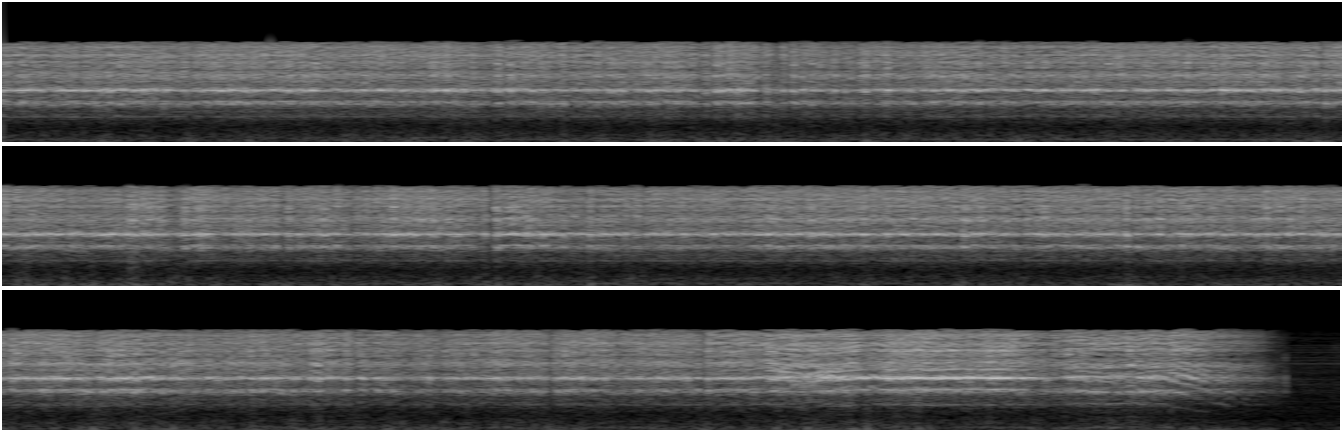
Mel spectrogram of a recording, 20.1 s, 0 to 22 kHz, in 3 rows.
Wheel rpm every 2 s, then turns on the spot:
160, 160, 160, 160, 160, 160, 160, 160, 160, 120.
none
